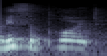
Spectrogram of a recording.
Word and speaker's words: disappoint: Vậy thì cô suy ra với cái động từ là disappoint, trọng âm sẽ rơi vào point âm tiết thứ 3 của từ nhá.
